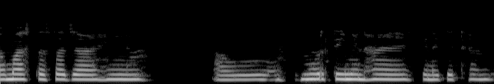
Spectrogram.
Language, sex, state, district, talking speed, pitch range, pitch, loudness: Chhattisgarhi, female, Chhattisgarh, Jashpur, 110 wpm, 220-235 Hz, 230 Hz, -25 LUFS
